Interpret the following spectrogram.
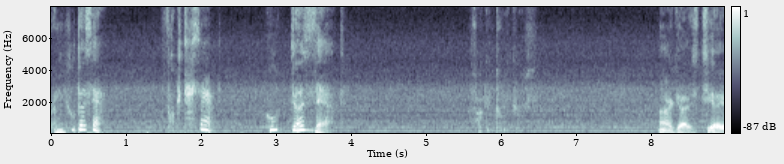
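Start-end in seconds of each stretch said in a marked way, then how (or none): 0.0-3.8 much higher, incredulous rant; who does that, in disbelief; exasperated. Real, not acted. Ranting to viewers about repeating friends, high exasperated disbelief. 5.6-6.4 much softer whispered insult; whispered curse. Real, not acted. Cursing the tweakers under his breath, whispered.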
